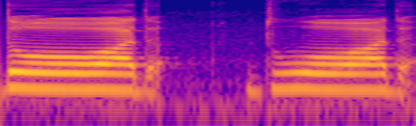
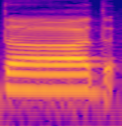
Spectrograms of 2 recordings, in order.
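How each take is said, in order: First: It has rounded lips and a 'wa'-like sound. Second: It sounds like a heavy, plain 'd'. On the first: "उआ उआ जैसी आवाज नहीं निकालनी, या होंठों को ऐसे गोल नहीं करना। ... ये तरीका गलत है।" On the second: "ये तरीका भी गलत है। ... दाल का मोटा पढ़ रहे हैं।"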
